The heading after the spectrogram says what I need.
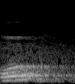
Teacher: कंठ पे जोर पड़ता है और होंठ पर भी वायु स्पर्श करती है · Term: कंठोष्ठ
